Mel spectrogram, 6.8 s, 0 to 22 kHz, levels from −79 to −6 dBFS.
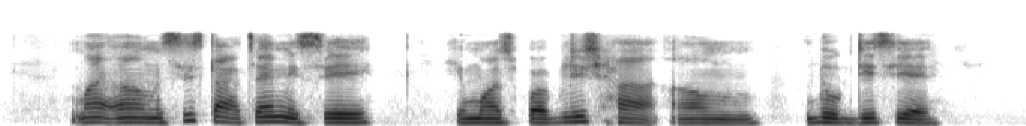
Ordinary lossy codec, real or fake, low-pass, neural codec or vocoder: none; fake; 7.2 kHz; codec, 16 kHz, 2 kbps, FunCodec, trained on Chinese and English, 25 frames a second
